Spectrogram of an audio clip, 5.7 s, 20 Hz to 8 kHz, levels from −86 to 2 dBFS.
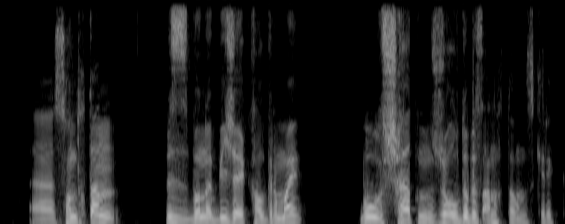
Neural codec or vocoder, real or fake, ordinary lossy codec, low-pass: none; real; none; none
